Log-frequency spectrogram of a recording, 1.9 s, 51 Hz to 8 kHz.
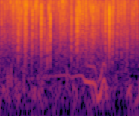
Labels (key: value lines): label: biophony, cascading saw
recorder: SoundTrap 600 or HydroMoth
